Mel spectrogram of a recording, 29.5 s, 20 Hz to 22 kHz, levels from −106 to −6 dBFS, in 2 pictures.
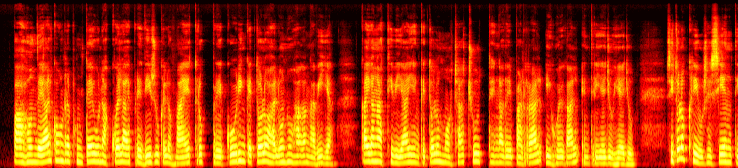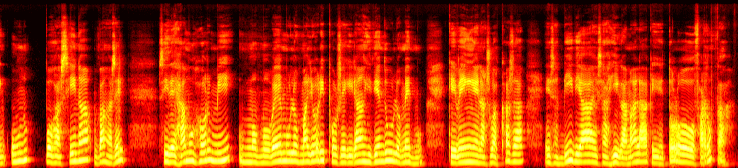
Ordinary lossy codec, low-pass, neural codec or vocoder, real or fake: none; 19.8 kHz; none; real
